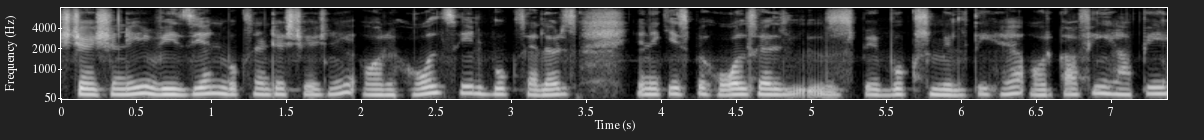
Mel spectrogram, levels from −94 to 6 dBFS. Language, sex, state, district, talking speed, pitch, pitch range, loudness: Marwari, female, Rajasthan, Nagaur, 185 wpm, 185 Hz, 175-200 Hz, -18 LUFS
